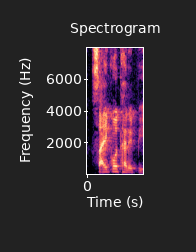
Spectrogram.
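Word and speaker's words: psychotherapy: एस से पहले पी आए तो पी साइलेंट होता है।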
